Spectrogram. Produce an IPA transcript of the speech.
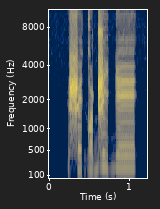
ʂ e ɡ ɒ ɖ͡ʐ i ɠ e

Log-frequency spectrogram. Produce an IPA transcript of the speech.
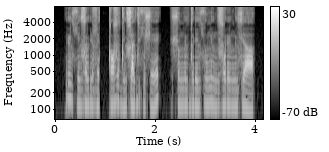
ɾʲ u lʲ ç e lʲ z ɔ lʲ ɾʲ ɔ ɮ e tː ɔ z ʊ d ɪ lʲ ɕ a lʲ d u ç ɪ ʃ e | ʃ ʊ ɲ o lʲ d o ɾʲ ɛ lʲ ç u ɲ ʊ lʲ ŋ i z o ɾʲ ɔ lʲ ŋ u lʲ xʲ a

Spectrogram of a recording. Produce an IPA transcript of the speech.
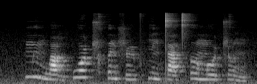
m y˥˩ m w ɑ̰˨˩ ŋ k w ɔ˥ ʈ͡ʂʰ ə˥˩ n ʂ ɻ̩˧˥ pʰ i˥˩ n t̪ ä˧˥ t̪ʰ ɤ˥˧ m o˥˧ ʊ̯ ʈ͡ʂ ɤ˥˩ ŋ

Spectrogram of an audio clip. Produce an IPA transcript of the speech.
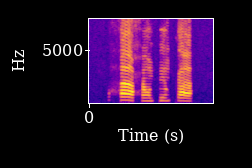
h a ħ ɔ̃ pʲ ɔ̃ k a

